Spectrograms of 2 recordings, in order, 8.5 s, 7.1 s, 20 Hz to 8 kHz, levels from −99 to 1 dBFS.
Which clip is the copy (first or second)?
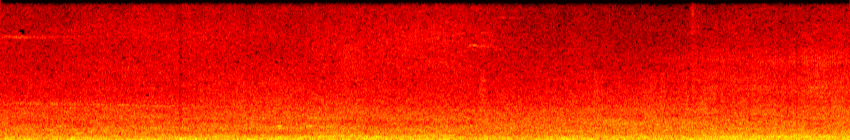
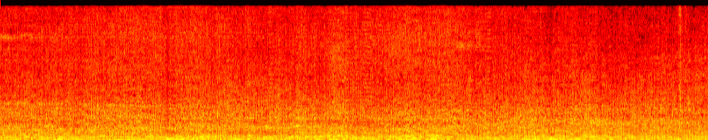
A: second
